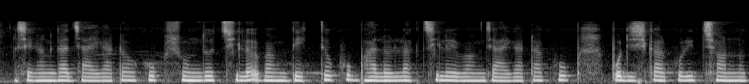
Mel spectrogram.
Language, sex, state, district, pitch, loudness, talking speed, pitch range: Bengali, female, West Bengal, North 24 Parganas, 185 Hz, -15 LUFS, 120 wpm, 180-195 Hz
